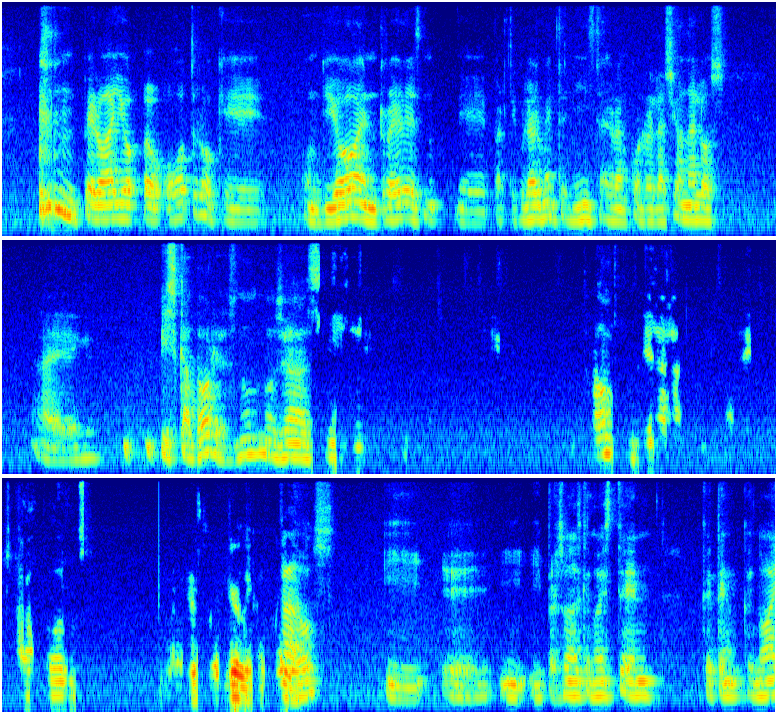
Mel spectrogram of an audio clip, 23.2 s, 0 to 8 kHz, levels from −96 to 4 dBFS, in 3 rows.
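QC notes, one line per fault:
10.85–12.15 s, 12.48–12.77 s, 13.41–16.39 s, 17.03–18.29 s: speech suppressed in double talk. The talker drops in level in pieces, by up to about 30 dB in the first and third runs, about 25 dB at 12.48 s and about 20 dB at 17.03 s. Roughly a second and a half, a third of a second, three seconds and one second are affected. The likely cause is an echo canceller that could not tell the near talker from loudspeaker echo while both sides spoke, so it attenuated everything.
11.05–11.1 s, 17.02–17.08 s, 17.24–18.0 s, 18.21–18.44 s: other side's voice leaking through. The first two are brief scraps sitting about 30 dB under the talker. The last two are louder than the talker, by about 10 dB from 17.24 s and about 5 dB from 18.21 s, and overlap the suppressed stretch ending at 18.29 s. The likely cause is far-end loudspeaker output reaching the microphone and escaping cancellation. 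It arrives band-limited like the rest of the call path, with nothing above 8 kHz.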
